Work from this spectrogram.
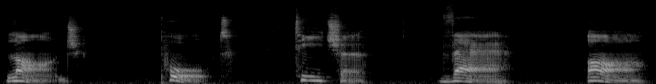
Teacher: So I don't pronounce the sound R in these words.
